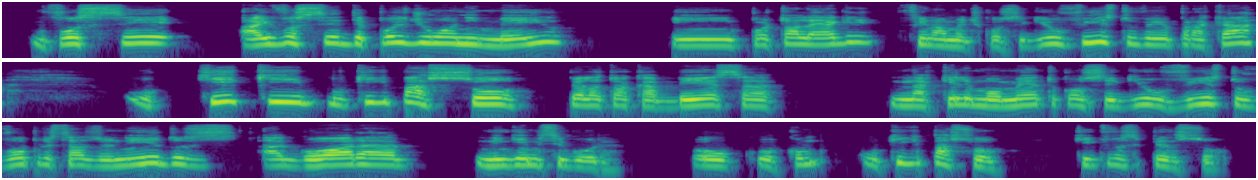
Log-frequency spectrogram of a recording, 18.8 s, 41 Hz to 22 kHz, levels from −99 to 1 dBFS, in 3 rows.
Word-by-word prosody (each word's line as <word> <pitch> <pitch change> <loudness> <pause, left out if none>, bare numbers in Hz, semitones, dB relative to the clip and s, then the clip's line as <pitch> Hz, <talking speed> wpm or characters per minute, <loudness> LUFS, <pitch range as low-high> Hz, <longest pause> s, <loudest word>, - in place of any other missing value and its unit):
você 220 +2 +2 0.3
aí 180 +3 +6
você 225 +1 +2
depois 220 +3 +2
de 235 - 0
1 225 -1 +4
ano 210 - +3
e 200 - +2
meio 190 +9 +2 0.5
em 340 0 +2
Porto 185 +2 -6
Alegre, 205 +5 0
finalmente 165 -7 -2
conseguiu 215 - -4
o - - -3
visto, 235 +3 +1
veio 185 -2 -1
pra 175 -2 -5
cá, 220 +6 +1 0.6
o - - -7 0.2
que 260 +2 +4
que 255 -3 +3
o 190 - -5
que 245 +8 0
que 240 - -2
passou 200 -8 +4 0.2
pela 180 -2 0
tua 175 - -4
cabeça 165 +2 +2 0.5
naquele 175 +3 0
momento, 175 +2 0
conseguiu 175 +1 -2
o - - 0
visto 180 +3 -3
vou 190 +4 -1
para 200 - -13
o - - -3
Estados 180 -3 -4
Unidos, 180 0 -1
agora 180 +2 +4 0.3
ninguém 170 +1 +2
me 180 - -4
segura? 140 -9 -5 0.3
Ou 165 -1 0
co - - -7
como 195 +5 -8
o - - -9
que 235 - -3
que 215 - -8
passou? - - -1
O - - -32 0.3
que 180 - -4
que 180 - -13
você 180 -3 -8
pensou? 140 -7 -5
190 Hz, 175 wpm, -22 LUFS, 170-220 Hz, 0.6 s, aí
